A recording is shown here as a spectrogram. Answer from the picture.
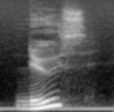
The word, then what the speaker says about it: Knuth: And Donald Knuth, is that how you would say that? K-N-U-T-H? The K is silent? – The K is silent, yeah.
